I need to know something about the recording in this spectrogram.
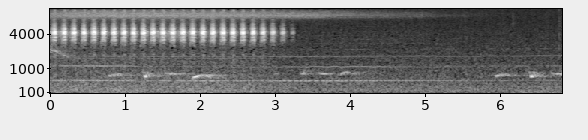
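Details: Oophaga pumilio, the blue jeans poison dart frog, at Kahka Creek Rainforest Preserve, Nicaragua, gives a quick even series of high clicking pulses, roughly four per second, for three seconds, then falls silent over a quiet background with faint lower whistled notes and a steady hum.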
